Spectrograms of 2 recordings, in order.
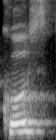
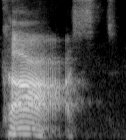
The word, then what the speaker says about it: cost: Et c'est pas coast, c'est cast. Et ça, on va le revoir demain dans la leçon prononciation.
